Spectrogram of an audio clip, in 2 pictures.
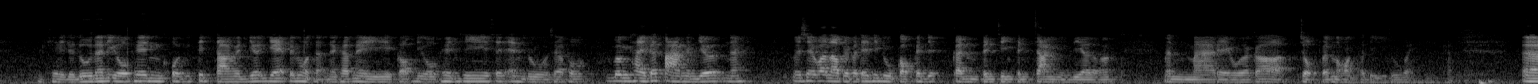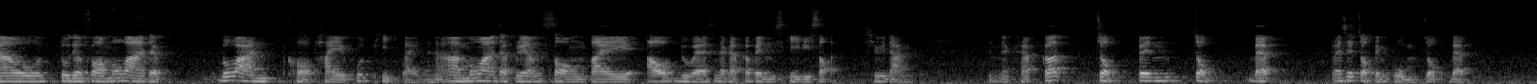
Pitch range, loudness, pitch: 115-140 Hz, -32 LUFS, 125 Hz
